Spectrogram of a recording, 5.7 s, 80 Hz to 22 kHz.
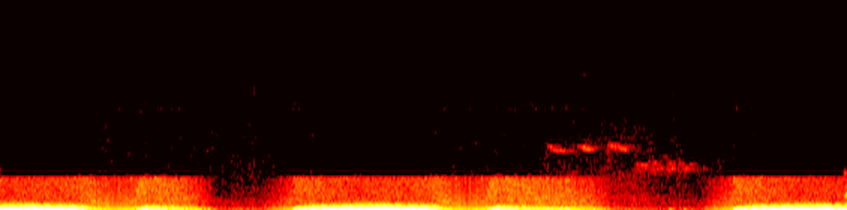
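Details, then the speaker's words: Harsh, low-pitched noisy breaths at about 25 a minute, loudest on the longer in-breath: inspiratory stridor, described as a sign of airway narrowing that may herald asthma, especially at night or toward morning. "Bu da daha çok böyle hava yolu darlığına bize habercisi olabilir. Özellikle bu sabaha karşı ya da gece oluyorsa astımın habercisi olabilir."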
